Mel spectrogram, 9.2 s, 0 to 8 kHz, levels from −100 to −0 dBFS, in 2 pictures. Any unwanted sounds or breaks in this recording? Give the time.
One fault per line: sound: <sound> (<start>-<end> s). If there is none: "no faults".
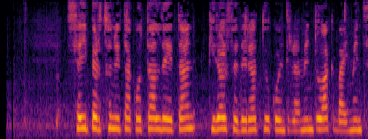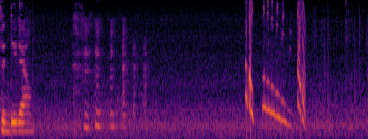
sound: laugh (5.5-6.5 s)
sound: chirp (7.7-8.4 s)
